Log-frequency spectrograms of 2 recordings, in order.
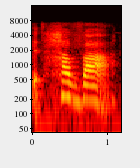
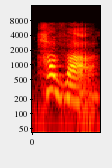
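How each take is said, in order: First: "hava" said slowly, HAH-vah, stress on first syllable; Hebrew word. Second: "hava" repeated lightly, HAH-vah, falling; Hebrew word repeated. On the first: Teacher showing the Hebrew word "hava", stressed HAH-vah. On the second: Teacher repeating the Hebrew word "hava", falling. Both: Shown as a demonstration. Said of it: "that Hebrew word gets repeated".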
